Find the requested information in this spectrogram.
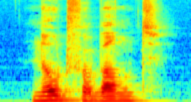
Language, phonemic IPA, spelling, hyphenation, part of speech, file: Dutch, /ˈnoːt.vərˌbɑnt/, noodverband, nood‧ver‧band, noun, Nl-noodverband.ogg
- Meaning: an emergency bandage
